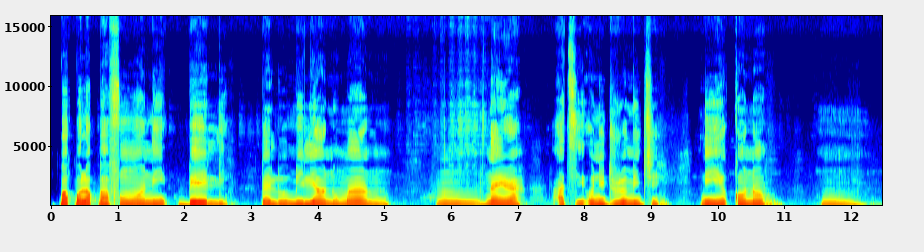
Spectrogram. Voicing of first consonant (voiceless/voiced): voiceless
